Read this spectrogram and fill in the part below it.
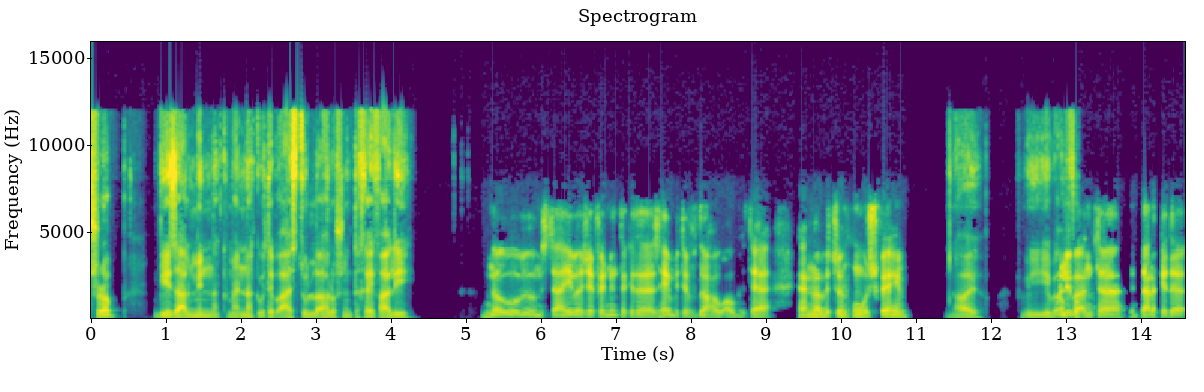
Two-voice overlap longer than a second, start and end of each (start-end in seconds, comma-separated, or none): none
